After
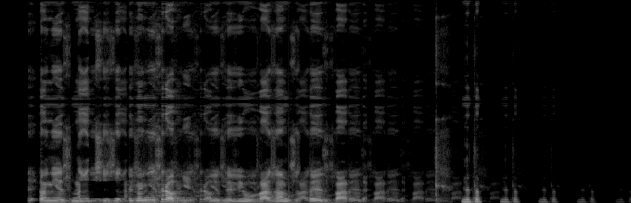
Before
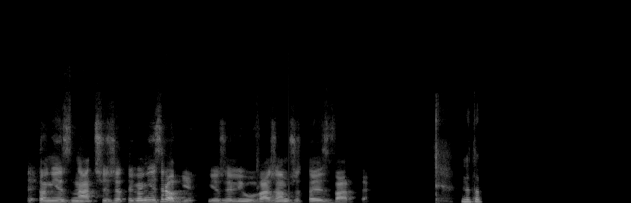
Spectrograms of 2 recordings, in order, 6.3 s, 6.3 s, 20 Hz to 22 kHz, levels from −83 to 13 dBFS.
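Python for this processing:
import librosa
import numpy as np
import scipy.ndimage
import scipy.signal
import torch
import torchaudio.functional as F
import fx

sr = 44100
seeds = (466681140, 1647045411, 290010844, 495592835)

y = np.repeat(x[::4], 4)[:len(x)]
y = fx.echo_feedback(y, sr, ms=384, feedback_pct=43, wet_db=-13.0)
y = fx.spec_box(y, sr, start_s=0.79, length_s=0.46, low_hz=570.0, high_hz=2500.0, gain_db=-27)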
